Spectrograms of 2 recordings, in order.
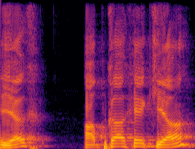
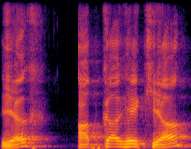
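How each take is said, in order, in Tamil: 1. முதல் வார்த்தை முழு 'yah', இறுதியில் h உடன். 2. முதல் வார்த்தை முழு 'yah', இறுதியில் h உடன்.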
